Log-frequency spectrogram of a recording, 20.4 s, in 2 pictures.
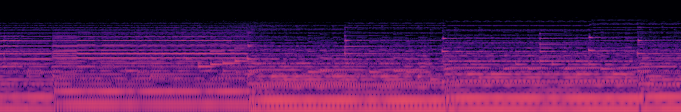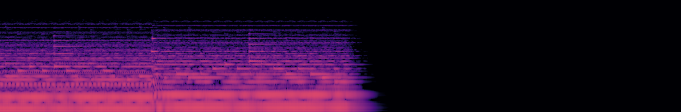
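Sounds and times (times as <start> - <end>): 
MIDI theme music: 0.0 - 15.7.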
